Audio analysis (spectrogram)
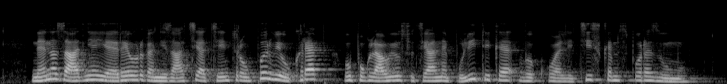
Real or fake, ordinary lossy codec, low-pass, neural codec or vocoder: real; none; 7.2 kHz; none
